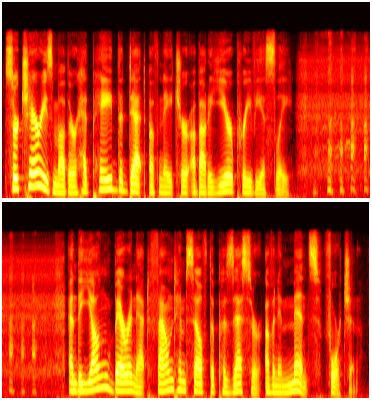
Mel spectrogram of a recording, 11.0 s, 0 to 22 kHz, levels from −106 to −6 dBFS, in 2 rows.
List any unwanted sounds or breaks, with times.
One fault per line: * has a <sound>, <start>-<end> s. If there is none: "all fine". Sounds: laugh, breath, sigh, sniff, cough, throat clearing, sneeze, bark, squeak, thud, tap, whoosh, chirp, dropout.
* has a laugh, 4.7-6.2 s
